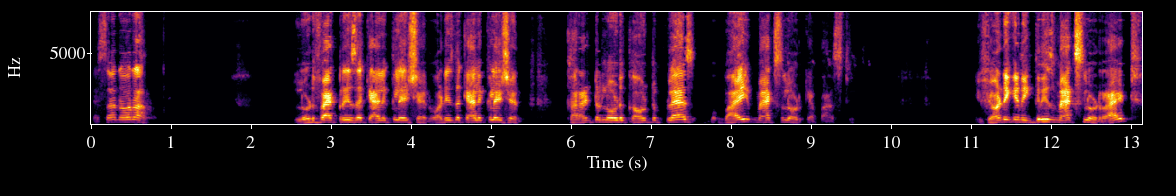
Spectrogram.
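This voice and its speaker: A man with a Telugu Indian accent and a slightly husky voice, teaching a live technical class, repeating phrases and quizzing his students informally. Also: fairly high pitch, unhurried, pauses often, fairly bright tone. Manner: repeats phrases, often addresses listeners informally. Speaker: programming instructor.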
